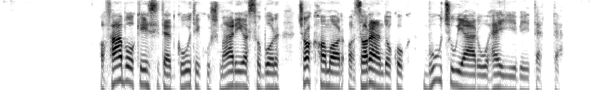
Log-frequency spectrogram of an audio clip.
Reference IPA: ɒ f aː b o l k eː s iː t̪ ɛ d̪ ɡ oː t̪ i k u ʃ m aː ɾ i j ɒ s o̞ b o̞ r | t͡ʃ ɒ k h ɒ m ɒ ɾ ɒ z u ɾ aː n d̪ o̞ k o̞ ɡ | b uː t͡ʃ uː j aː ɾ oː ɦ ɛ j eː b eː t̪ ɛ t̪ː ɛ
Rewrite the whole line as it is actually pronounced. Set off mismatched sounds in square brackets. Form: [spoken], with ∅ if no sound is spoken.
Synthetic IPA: ɒ f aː b o l k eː s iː t̪ ɛ d̪ ɡ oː t̪ i k u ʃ m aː ɾ i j ɒ s o̞ b o̞ r | t͡ʃ ɒ k h ɒ m ɒ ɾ ɒ z [ɒ] ɾ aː n d̪ o̞ k o̞ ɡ | b uː t͡ʃ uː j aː ɾ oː ɦ ɛ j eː [v] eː t̪ ɛ t̪ː ɛ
